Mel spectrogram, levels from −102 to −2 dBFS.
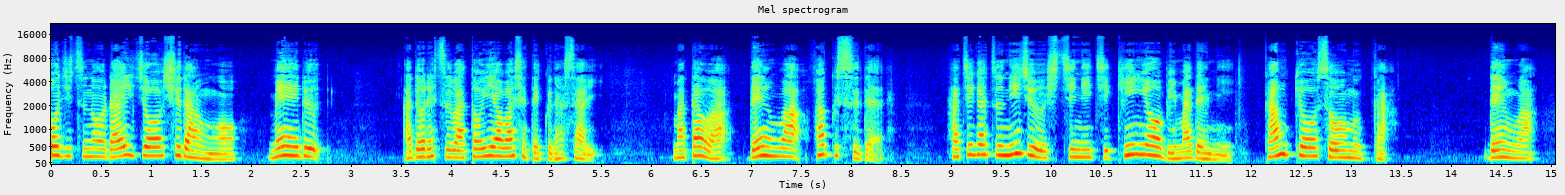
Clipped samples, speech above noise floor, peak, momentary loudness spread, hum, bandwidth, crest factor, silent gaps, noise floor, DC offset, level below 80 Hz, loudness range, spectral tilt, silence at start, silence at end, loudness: under 0.1%; 45 dB; -8 dBFS; 12 LU; none; 15 kHz; 16 dB; none; -69 dBFS; under 0.1%; -70 dBFS; 3 LU; -5.5 dB/octave; 0 s; 0.2 s; -25 LUFS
